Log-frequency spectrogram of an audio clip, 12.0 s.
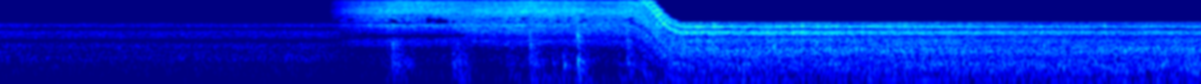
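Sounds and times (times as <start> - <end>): food sizzling in hot oil: 3.4 - 12.0.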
